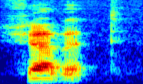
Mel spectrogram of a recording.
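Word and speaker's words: Shevat: English scripture calls it to Beth month 11 Chevet Zechariah 17 uh Chevet That is spelled s h e v a t.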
